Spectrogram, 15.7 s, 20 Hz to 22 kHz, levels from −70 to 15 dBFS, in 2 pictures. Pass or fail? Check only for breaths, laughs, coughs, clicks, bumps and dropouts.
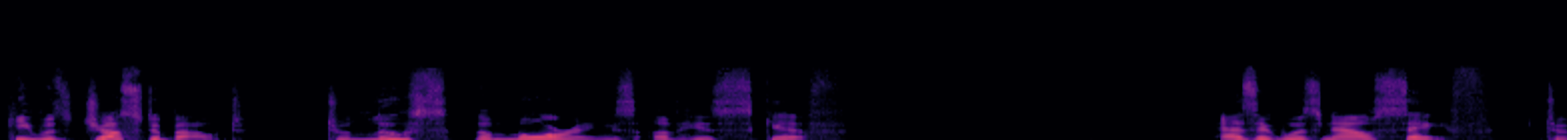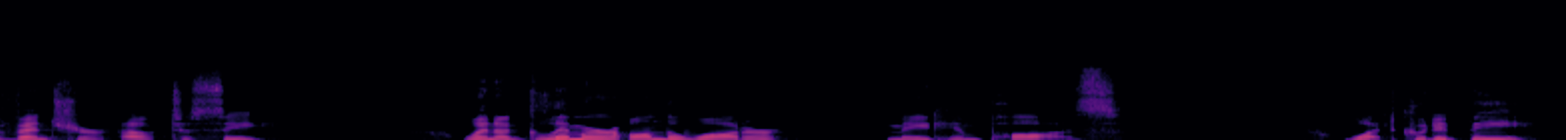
pass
